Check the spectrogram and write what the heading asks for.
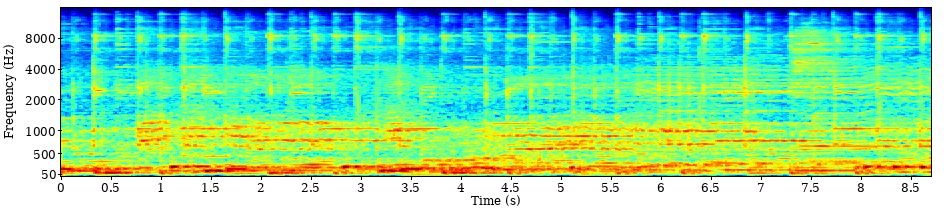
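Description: Live campursari band playing a song with a steady percussion beat, bass and melody, and voices singing along.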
